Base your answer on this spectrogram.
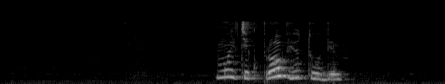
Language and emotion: Russian, neutral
